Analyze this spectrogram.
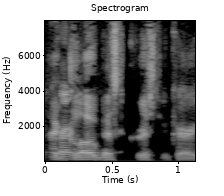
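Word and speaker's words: Globus cruciger: The Krobus Krusiger. Is that how you say it? – Correct. Globus Krusiger.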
